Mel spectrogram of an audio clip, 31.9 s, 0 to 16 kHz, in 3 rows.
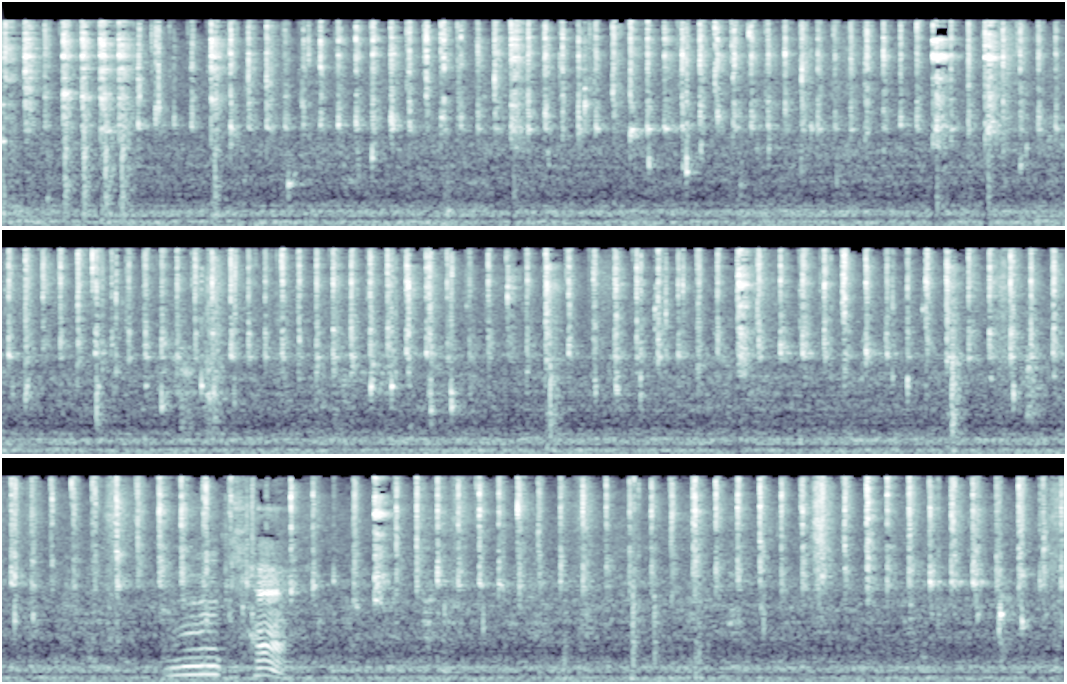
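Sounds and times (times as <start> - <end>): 
eggs being scrambled with a fork: 0.0 - 31.8.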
